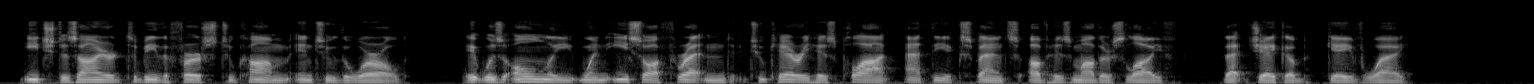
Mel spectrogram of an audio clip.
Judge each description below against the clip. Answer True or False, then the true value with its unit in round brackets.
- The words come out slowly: True (125 wpm)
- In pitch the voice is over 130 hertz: False (100 Hz)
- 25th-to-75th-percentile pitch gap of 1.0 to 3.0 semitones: True (2.6 semitones)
